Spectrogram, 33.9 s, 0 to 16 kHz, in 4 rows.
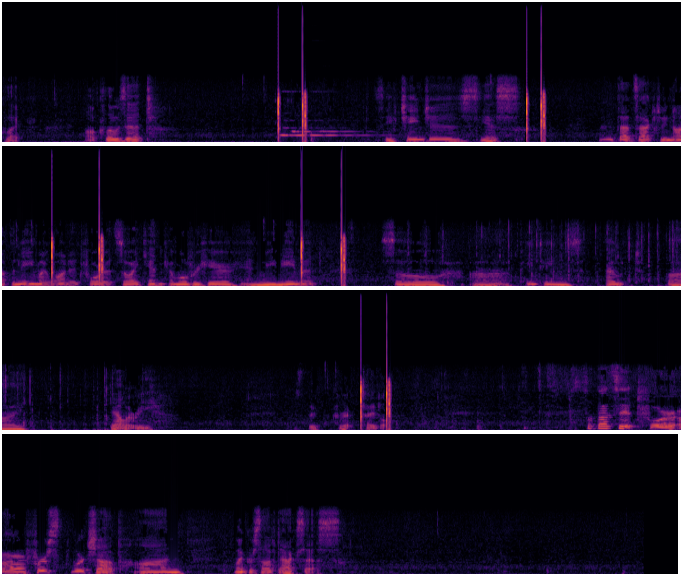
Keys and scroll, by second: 14.6-19.2 typing.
